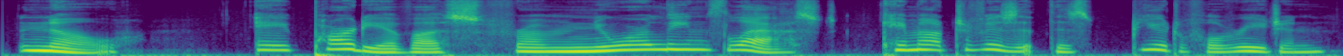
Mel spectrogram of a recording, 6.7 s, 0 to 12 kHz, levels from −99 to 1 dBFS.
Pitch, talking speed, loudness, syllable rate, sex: 225 Hz, 145 wpm, -17 LUFS, 4.0 syllables/s, female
